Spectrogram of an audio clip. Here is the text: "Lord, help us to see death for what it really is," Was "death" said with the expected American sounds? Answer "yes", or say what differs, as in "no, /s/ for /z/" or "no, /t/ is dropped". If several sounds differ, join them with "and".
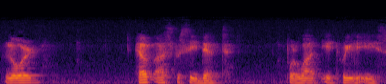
no, /t/ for /θ/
